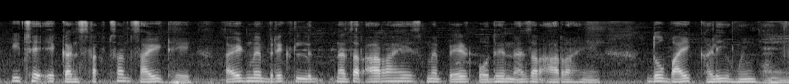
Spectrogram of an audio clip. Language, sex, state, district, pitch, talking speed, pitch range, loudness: Hindi, male, Bihar, Gaya, 130 Hz, 175 wpm, 115-140 Hz, -18 LUFS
